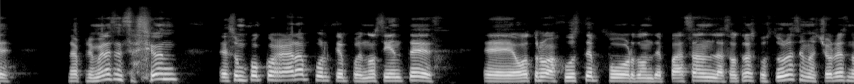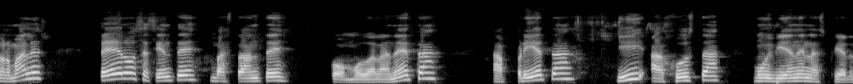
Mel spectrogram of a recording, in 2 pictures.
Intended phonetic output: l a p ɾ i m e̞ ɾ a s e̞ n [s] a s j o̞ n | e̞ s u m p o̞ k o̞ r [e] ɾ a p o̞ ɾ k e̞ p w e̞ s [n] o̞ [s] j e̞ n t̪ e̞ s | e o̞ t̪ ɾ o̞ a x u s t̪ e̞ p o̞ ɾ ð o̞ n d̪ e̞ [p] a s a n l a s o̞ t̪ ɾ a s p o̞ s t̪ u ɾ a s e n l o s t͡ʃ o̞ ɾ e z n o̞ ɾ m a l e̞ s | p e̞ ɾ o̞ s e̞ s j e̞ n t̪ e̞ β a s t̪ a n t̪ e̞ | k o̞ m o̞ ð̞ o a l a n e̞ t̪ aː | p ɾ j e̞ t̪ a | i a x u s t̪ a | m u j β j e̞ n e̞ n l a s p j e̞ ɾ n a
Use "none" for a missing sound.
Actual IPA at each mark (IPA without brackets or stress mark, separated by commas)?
s, a, n, s, p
